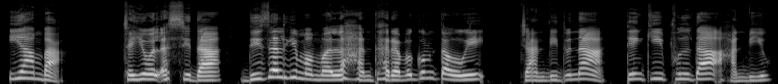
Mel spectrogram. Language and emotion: Manipuri, happy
